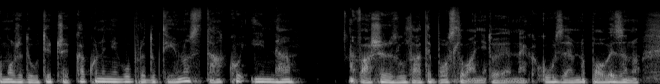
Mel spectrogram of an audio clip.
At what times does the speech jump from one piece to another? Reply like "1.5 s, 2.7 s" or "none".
4.9 s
